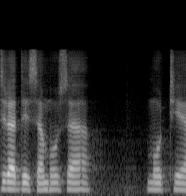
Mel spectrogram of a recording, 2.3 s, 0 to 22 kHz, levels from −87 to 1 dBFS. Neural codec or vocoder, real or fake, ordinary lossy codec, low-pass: codec, 16 kHz, 0.2 kbps, FocalCodec; fake; none; none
